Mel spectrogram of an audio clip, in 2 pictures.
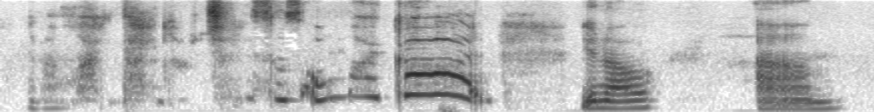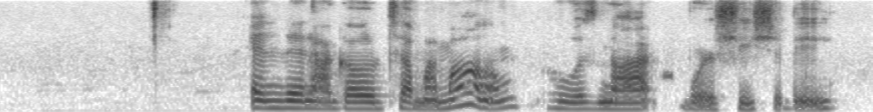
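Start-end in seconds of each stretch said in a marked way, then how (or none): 0.6-2.4 very high, overwhelmed sobbing scream through tears. Recounting a sudden hospital recovery, quoting their own reaction: retelling screaming and crying. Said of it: "I'm like screaming and crying".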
